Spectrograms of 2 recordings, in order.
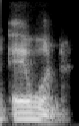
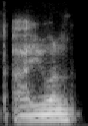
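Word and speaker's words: Aion (αἰών): După pronunția din neogreacă, unde ai se pronunță E, îl avem Eon.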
